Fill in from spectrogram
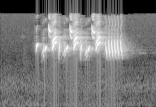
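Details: European goldfinch song offered as a faultless model for young birds to learn: quick, bright twittering phrases of high chirps ending in a fast buzzy trill, roughly one and a half seconds long, with no other sounds.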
